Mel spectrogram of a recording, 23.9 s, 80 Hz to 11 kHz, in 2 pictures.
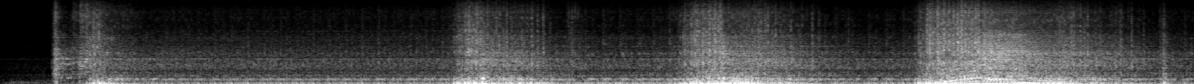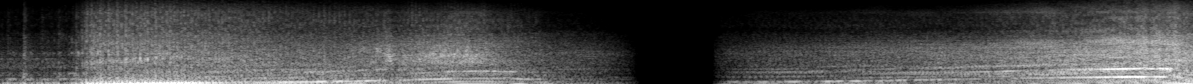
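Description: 1956 Ford Thunderbird's 312 cu in Y-Block V8 firing up through its exhaust, then idling with a lumpy note and revved four times, each rev falling back to idle. After a short break, the V8 is heard accelerating, its pitch and loudness rising to a peak near the end.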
